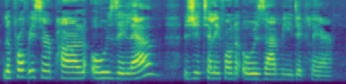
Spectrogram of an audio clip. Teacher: There is liaison after O when the next word begins with a vowel sound, in which case you're going to hear that X as a Z.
